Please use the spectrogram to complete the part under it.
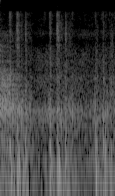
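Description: Steady clip-clop of a horse's hooves at a walking pace in a video game, fairly quiet and even, with a faint low rumble underneath and no voices.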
